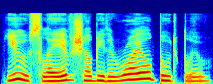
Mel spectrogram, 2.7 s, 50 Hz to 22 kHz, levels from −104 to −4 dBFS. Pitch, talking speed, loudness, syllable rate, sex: 225 Hz, 160 wpm, -14 LUFS, 3.5 syllables/s, female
